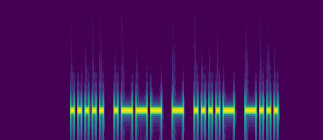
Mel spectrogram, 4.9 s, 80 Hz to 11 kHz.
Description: Morse code, heard as a keyed tone, about 22 wpm, 700 Hz. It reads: 5JT4B
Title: Five Challenging Letter-Number Combinations 22wpm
